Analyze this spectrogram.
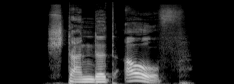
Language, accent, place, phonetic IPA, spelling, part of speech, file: German, Germany, Berlin, [ˌʃtandət ˈaʊ̯f], standet auf, verb, De-standet auf.ogg
- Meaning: second-person plural preterite of aufstehen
